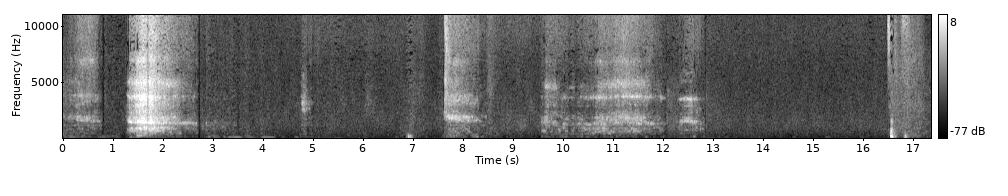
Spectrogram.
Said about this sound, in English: So just breathe into that.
